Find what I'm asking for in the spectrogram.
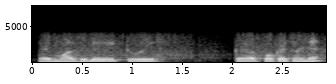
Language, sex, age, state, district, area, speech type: Assamese, male, 18-30, Assam, Majuli, urban, conversation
